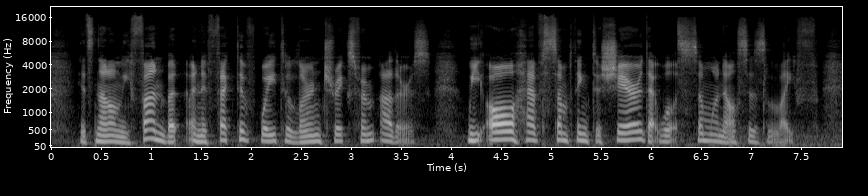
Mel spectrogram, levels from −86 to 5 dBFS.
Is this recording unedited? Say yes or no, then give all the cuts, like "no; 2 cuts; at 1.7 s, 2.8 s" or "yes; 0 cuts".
no; 2 cuts; at 1.4 s, 6.3 s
